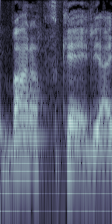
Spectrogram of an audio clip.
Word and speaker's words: Kvaratskhelia: Dovrebbe pronunciarsi Kvaratskhelia, il georgiano del Napoli, che sembra essere uno dei principali obiettivi per la prossima stagione come sostituto erede di Insigne.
